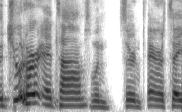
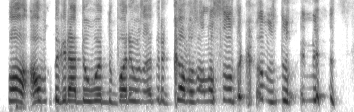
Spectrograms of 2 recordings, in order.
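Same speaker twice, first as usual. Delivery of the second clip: neighbor witness; 9 semitones higher than usual. Retold or imitated.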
